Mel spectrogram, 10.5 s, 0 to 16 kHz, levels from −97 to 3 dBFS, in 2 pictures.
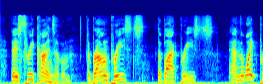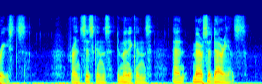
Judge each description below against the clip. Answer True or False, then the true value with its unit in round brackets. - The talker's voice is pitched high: False (120 Hz)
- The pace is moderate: False (120 wpm)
